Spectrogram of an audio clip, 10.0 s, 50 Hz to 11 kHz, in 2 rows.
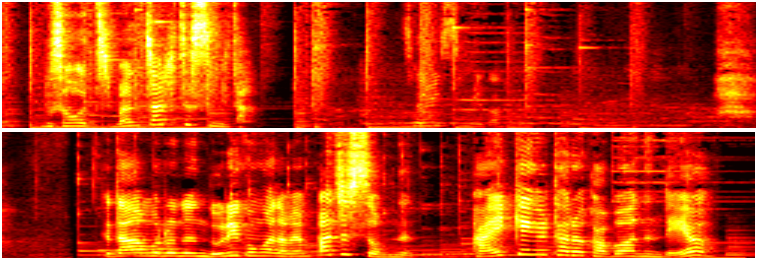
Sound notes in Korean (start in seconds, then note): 4.7 한숨 소리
